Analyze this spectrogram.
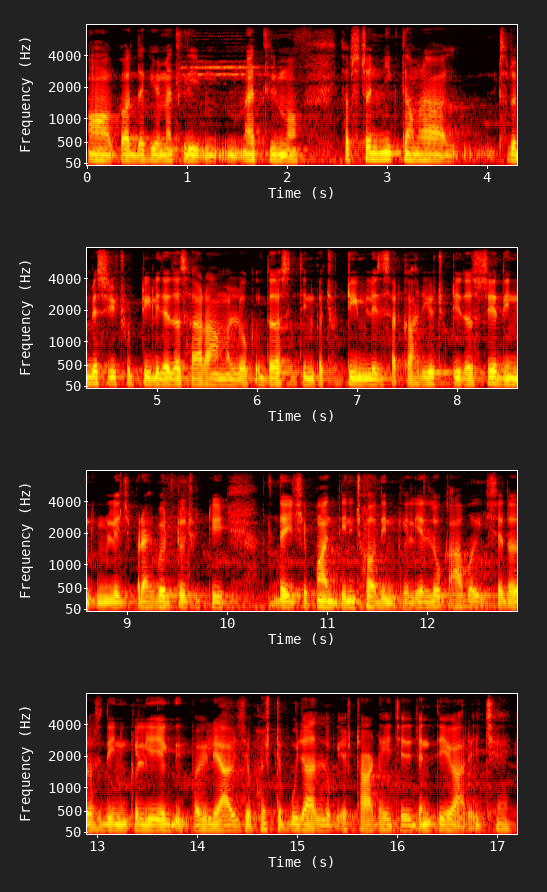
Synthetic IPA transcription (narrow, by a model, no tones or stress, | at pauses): ə̃kəd̪ekʰemɛt̪ʰlimɛt̪ʰlime | səbse̥sənikt̪ɔɦəmɾasəbsebesiot͡ʃʰuʈːilid͡ʒed̪əsaɾamelokd̪əsd̪inket͡ʃʰu̥ʈːimilɛt͡ʃʰɛsəɾkaɾiot͡ʃʰu̥ʈːid̪əsed̪inkemilɛt͡ʃʰɛ̥pɾaibʱeʈkot͡ʃʰuʈːi | d̪et͡ʃʰɛpãːt͡ʃʰd̪int͡ʃʰɔd̪inkelijeloka̰bət͡ʃʰed̪əsd̪inkelijeːk̚d̪inpəɦileabɛt͡ʃʰɛpʰəsʈpud͡ʒalokesʈaːɾʈɦəjt͡ʃʰɛd͡ʒənt̪iɡa̰ɾə̰t͡ʃʰɛ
